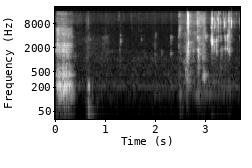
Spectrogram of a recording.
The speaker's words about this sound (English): I hope you're watching, you're listening to this on the bus and you hear my chewing noises.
